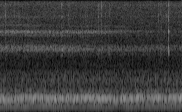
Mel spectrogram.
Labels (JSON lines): {"label": "anthrophony, boat engine", "recorder": "HydroMoth"}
